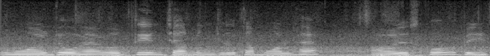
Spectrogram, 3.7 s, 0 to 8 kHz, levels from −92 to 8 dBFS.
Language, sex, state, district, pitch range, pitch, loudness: Hindi, female, Punjab, Pathankot, 235-250 Hz, 240 Hz, -14 LUFS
